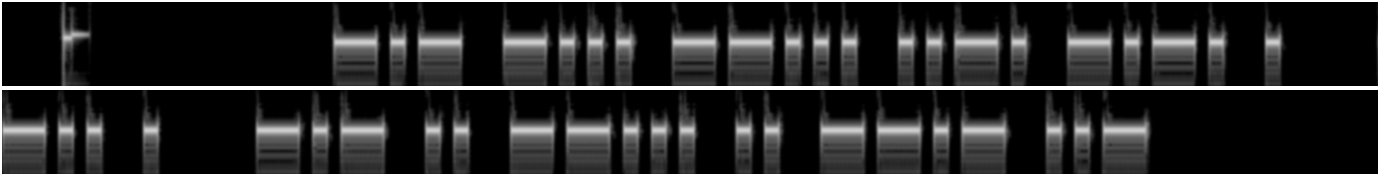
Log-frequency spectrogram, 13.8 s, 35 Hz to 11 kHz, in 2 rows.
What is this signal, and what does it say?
Morse code, heard as a keyed tone, about 17 wpm, 700 Hz. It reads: KB7FCE DE KI7IQU
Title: USA Callsign DE Callsign - 6 Characters - 17wpm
